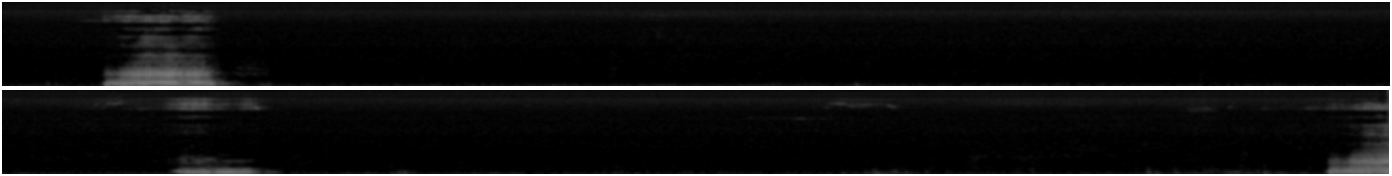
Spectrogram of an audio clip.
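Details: Male Cavalier King Charles Spaniel asleep on the floor indoors, snoring softly: a low, rasping breath at the start, another about seven seconds later, and a third at the very end, with near silence in between.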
